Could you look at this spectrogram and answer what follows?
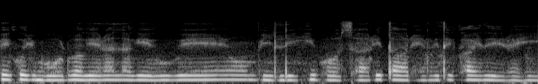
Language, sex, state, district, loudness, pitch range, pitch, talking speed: Hindi, female, Bihar, Samastipur, -17 LUFS, 200-210 Hz, 205 Hz, 190 wpm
